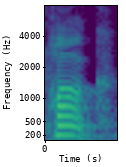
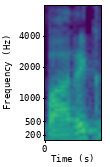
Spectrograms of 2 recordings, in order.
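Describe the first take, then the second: First: It is one syllable with no inserted vowel. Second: An extra vowel is inserted before the final k. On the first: The speaker calls it right. "जो right sound है that is फाक" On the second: The speaker calls it wrong. "कोई इसको पारिक पढ़ता है"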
